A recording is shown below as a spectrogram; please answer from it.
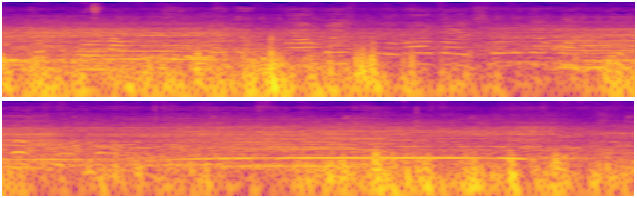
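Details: Cattle being loaded onto a truck, a long drawn-out moo rising and holding steady near the end, with shorter lowing earlier, over clattering knocks, vehicle rumble and human voices.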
